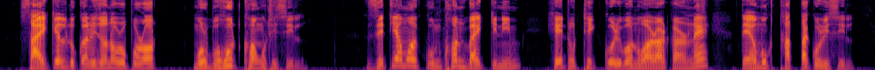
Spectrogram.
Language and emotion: Assamese, angry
